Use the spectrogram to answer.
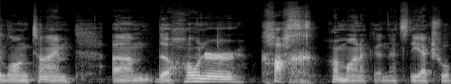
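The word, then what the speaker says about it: Koch: for a very long time um the honer K harmonica and that's the actual pronunciation by the way k c k o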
